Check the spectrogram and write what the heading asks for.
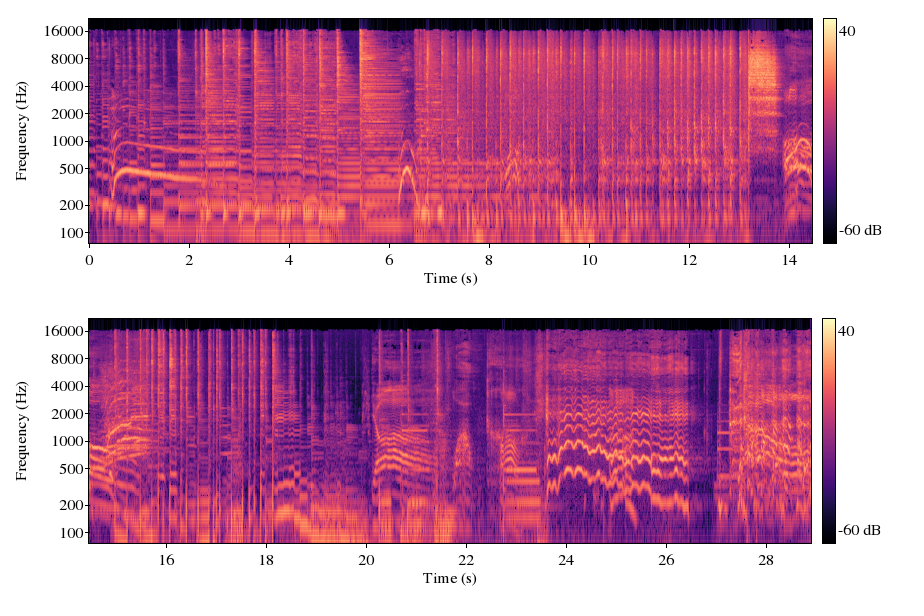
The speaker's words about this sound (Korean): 악기 솔로 맛집 원위 내 솔로가 가장 멋있다 싶으신 분 솔로 연주 한번 해 보여주세요 하셨습니다.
